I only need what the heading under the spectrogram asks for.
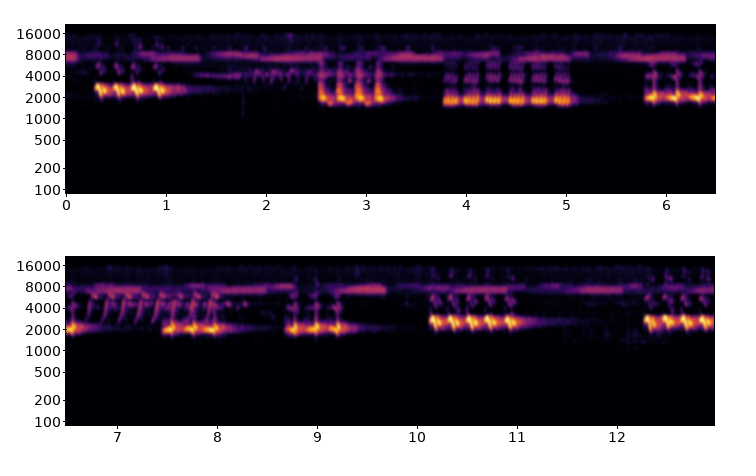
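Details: Northern mockingbird song built from varied phrases, each a rapid run of five or six identical chirping notes, the bursts following one another with short gaps and changing in pitch and tone every time.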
